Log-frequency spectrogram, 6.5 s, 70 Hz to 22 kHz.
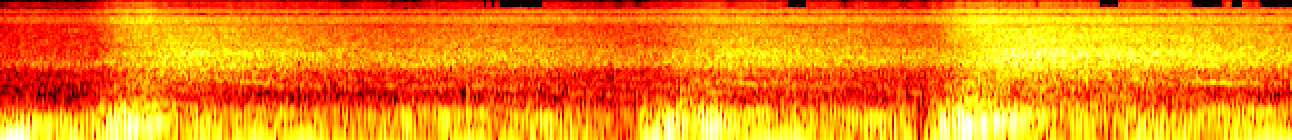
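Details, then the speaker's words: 2007 BMW E86 Z4 3.0si Coupé first start after installing a Scorpion Red Power exhaust: deep, smooth note climbing cleanly on two throttle blips with no rasp or ticking, much quieter than before; healthy. "what's the quietest this exhaust has been for quite some time [Music] i can actually hear the engine again over the exhaust which is nice"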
